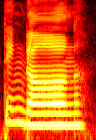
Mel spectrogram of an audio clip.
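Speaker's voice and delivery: high sing-song doorbell chime; doorbell imitation. Host faking the segment's sound effect, doorbell imitation. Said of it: "We're gonna add a sound".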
